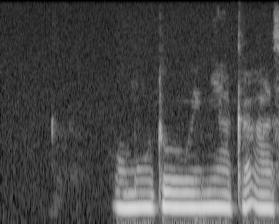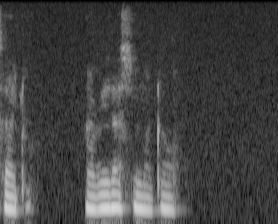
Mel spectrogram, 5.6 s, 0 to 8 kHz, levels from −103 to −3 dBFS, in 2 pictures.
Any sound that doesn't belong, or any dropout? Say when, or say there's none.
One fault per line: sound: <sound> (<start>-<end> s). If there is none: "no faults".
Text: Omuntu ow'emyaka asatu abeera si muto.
no faults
